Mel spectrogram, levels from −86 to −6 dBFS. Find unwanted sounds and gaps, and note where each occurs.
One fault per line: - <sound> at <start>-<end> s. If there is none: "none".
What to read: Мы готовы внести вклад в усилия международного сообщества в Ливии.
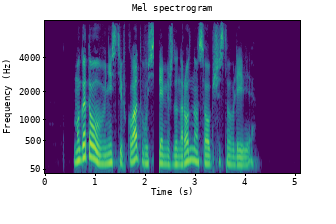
- dropout at 2.2-2.3 s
